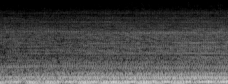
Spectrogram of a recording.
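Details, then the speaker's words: AC unit compressor restarted after tripped breaker, 3-phase 209 V: heavy rough droning hum with uneven churning rumble, sounds like running backwards; contactor found burnt and not pulling in, compressor worn and labouring. "That sounds like it's like going backwards or something. Something's not right."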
